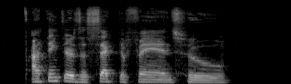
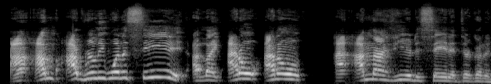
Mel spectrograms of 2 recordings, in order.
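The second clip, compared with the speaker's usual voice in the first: excited; 11 semitones higher, 6 dB louder than usual. Real, not acted. Excited sports host fumbling words.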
